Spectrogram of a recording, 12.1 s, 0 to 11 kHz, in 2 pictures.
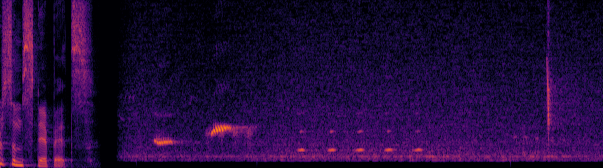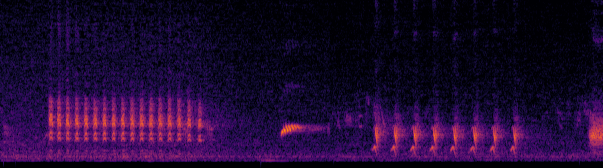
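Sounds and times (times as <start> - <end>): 
speech: 0.0 - 1.0
single bird singing whistles and buzzy trills: 1.5 - 4.3, 6.5 - 12.0.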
